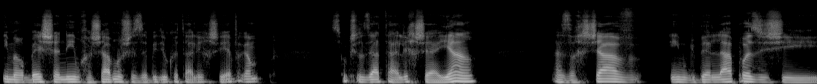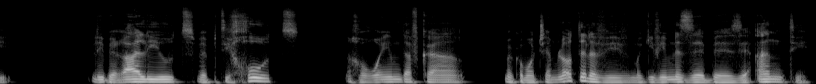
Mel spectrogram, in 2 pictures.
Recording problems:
none

